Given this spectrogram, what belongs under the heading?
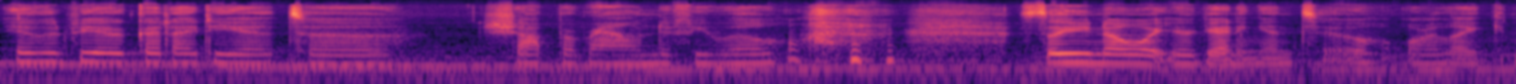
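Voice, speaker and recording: A woman's voice: mid-range voice, creaky. A woman streaming a game, chatting casually and thinking aloud in an informal, musing way. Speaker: live streamer. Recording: noisy audio with loud background sound.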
